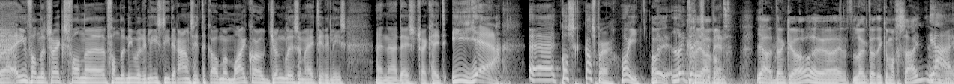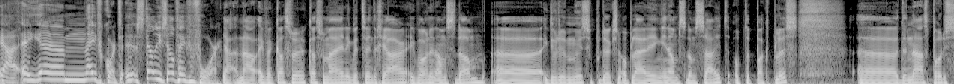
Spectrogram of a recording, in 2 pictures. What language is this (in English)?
Dutch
